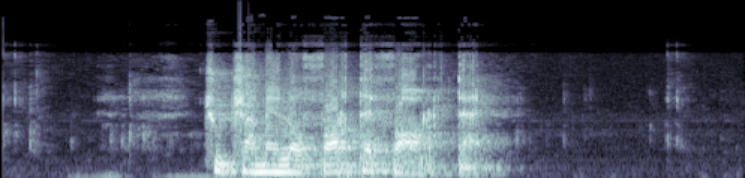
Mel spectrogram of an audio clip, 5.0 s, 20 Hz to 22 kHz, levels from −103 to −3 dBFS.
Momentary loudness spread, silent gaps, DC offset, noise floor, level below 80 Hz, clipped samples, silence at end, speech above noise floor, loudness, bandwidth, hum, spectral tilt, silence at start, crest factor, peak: 8 LU; none; under 0.1%; -62 dBFS; -42 dBFS; under 0.1%; 1.6 s; 52 dB; -10 LUFS; 9.2 kHz; none; -5 dB/octave; 1.1 s; 14 dB; 0 dBFS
